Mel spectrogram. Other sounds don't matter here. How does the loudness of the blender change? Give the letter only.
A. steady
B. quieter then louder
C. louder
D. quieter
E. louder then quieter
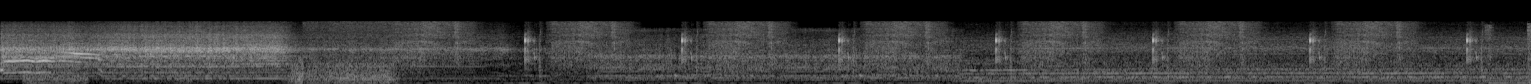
D.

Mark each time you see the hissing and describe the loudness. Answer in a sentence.
The hissing can be heard from 0.0 to 15.2 s, getting louder.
